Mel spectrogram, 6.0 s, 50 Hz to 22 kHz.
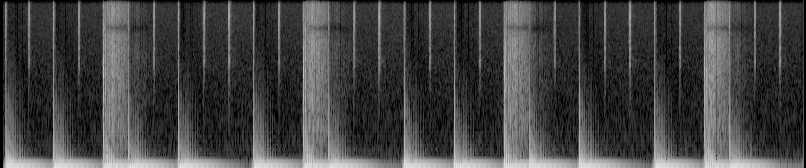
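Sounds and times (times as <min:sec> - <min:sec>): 
drums: 0:00.0 - 0:06.0.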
